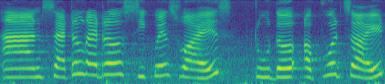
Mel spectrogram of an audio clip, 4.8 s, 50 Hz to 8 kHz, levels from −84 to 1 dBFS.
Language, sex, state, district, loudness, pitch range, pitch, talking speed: English, female, Punjab, Kapurthala, -13 LUFS, 305-385 Hz, 320 Hz, 125 wpm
